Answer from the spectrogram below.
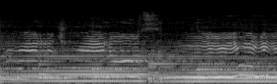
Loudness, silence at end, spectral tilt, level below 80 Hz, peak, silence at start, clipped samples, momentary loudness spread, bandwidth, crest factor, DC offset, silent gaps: -21 LUFS; 0 s; -7.5 dB/octave; -50 dBFS; -8 dBFS; 0 s; under 0.1%; 6 LU; 11.5 kHz; 12 dB; under 0.1%; none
